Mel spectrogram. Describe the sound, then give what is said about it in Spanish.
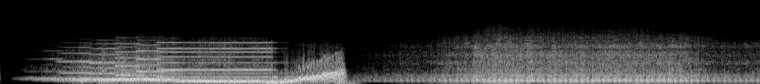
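A heavy car, rigged to run without using the ignition key, revs with a loud, rising mechanical whine, then settles into a steady, rough rumbling drone as it drives along toward the lights of Rome, with no voices. “Calimán conduce el pesado auto que arreglara para evitar la utilización de la llave de encendido.”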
